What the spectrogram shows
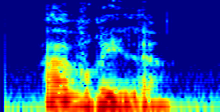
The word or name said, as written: avril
